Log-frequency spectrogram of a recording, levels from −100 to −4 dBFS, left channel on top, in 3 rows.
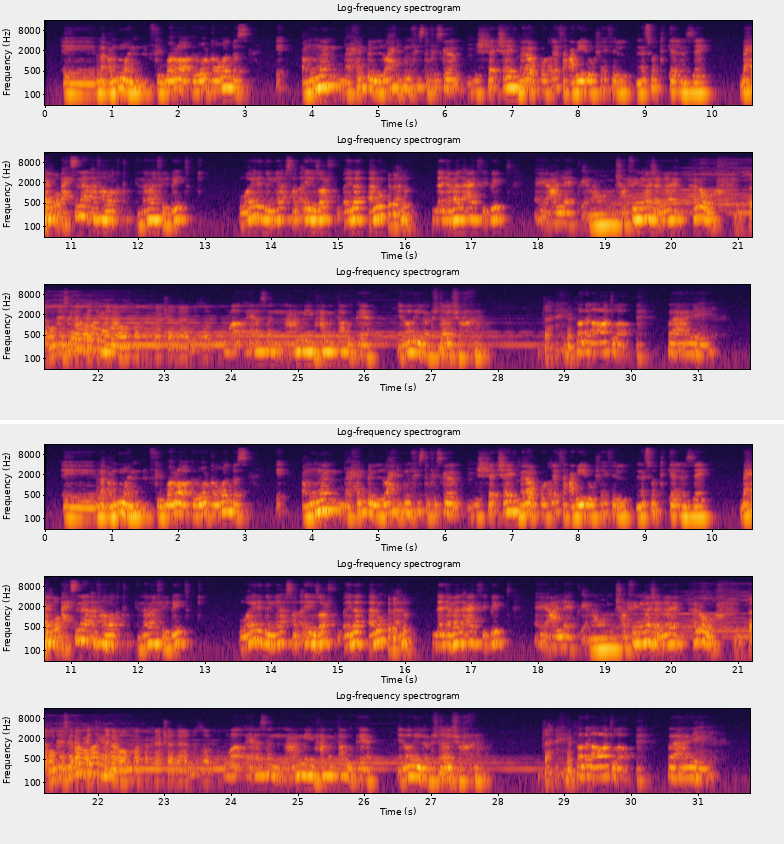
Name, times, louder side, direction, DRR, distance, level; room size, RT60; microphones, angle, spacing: voice 1, 0.2-3.0 3.5-3.6 3.8-10.0 10.4-12.8 13.5-16.0 16.4-17.5 17.9-21.0 21.4-22.3 23.9-26.1 26.5-27.9 28.9-30.2 30.6-31.2, equal, 10° left, 0.9 m, -27 dB
voice 2, 10.5-10.9 15.7-16.1 20.9-23.7 27.1-27.3 28.6-29.2 30.9-31.1, right 1 dB, 30° right, 0.7 m, -33 dB
sound 1, 18.7-29.5, left 2 dB, 55° left, 1.3 m, -40 dB
3.5 x 2.9 x 3.0 m
head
